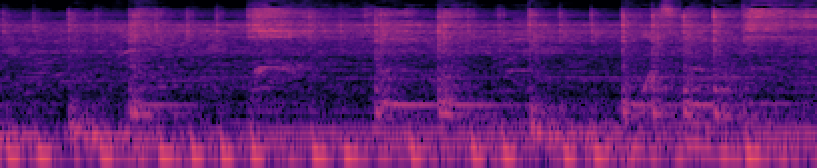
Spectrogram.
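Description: Live country-rock band playing loudly, heard from the crowd: a steady drum beat and bass under electric and acoustic guitars, with a singer's voice.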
